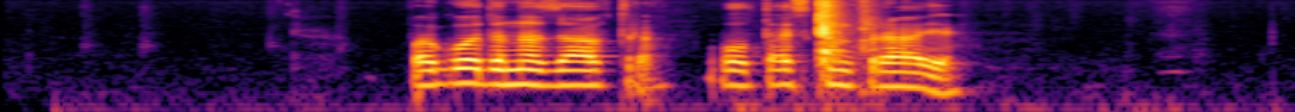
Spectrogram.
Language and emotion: Russian, sad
